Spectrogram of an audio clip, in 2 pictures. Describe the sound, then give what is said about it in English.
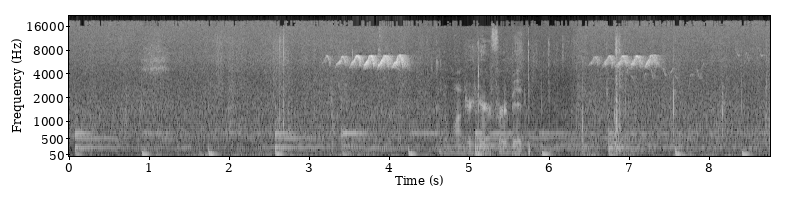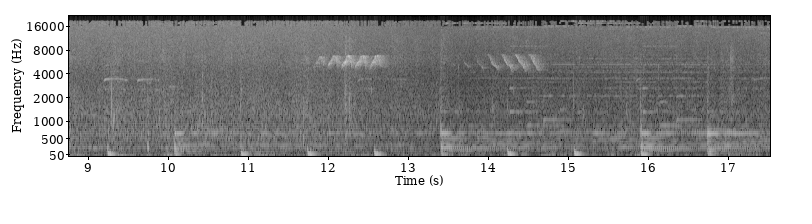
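A flock of female red-winged blackbirds passes along the Crane River, giving short, high chirping calls in scattered bursts over a steady low engine-like hum and regular knocking clicks. “I've got a whole flock of some kind of blackbird going by here.”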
